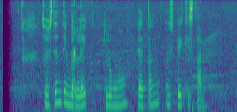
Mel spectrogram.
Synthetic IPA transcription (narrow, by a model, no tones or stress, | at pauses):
d͡ʒ̥ɔst̪ɪnt̪imbərlɪk̚luŋɔɖ̥ä̤t̪əŋusb̥ekist̪a̰n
